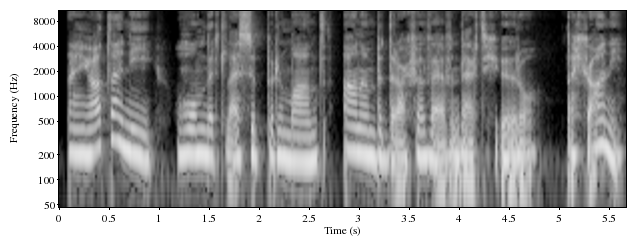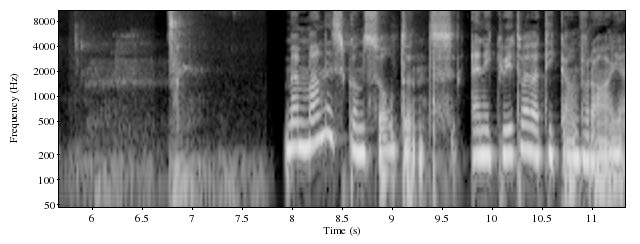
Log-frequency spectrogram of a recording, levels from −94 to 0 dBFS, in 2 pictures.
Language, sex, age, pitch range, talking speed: Dutch, female, 20-39, 175-200 Hz, 150 wpm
